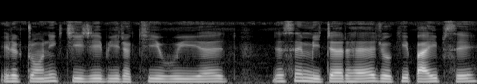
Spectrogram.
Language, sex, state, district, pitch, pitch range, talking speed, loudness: Hindi, male, Chhattisgarh, Raipur, 135 Hz, 135-145 Hz, 150 wpm, -19 LUFS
